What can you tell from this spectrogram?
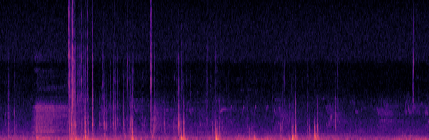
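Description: Scattered hollow knocks and taps on a plastic fishing kayak as rods and gear are handled aboard, with a low rumble underneath.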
